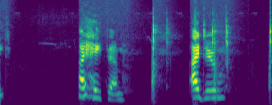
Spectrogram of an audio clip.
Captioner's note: marching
